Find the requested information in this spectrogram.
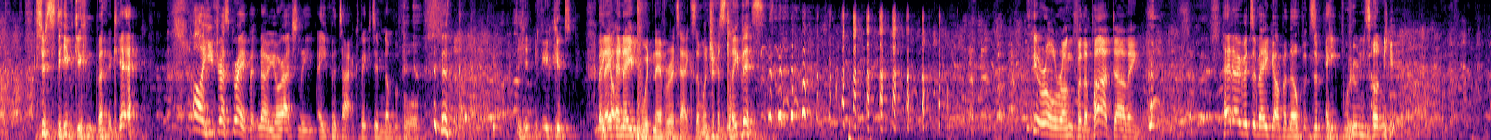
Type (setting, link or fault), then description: setting, live audience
